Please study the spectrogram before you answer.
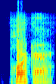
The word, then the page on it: porker: American English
